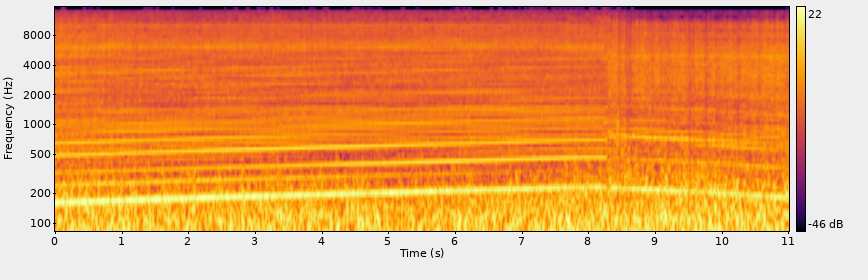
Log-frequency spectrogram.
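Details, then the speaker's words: Yamaha R6, 25,000 miles, new chain and sprockets, after swapping the solid metal front sprocket for a rubber-dampened OEM-style one; riding, GoPro mounted, engine pulls smoothly with pitch climbing, only a faint hint of drivetrain whine, quiet healthy chain drive. "Now on camera, you can still hear a little bit of the engine whine, or I would say like drivetrain noise. As a rider, I can just barely pick up just a hint of it"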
